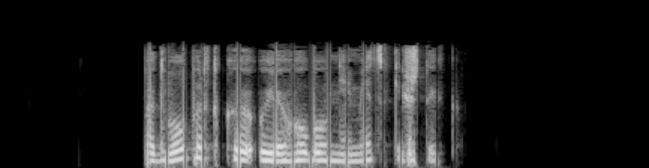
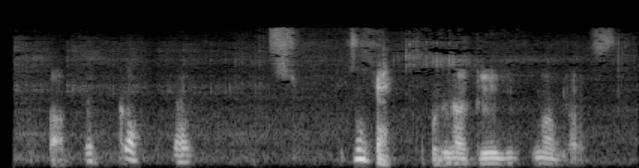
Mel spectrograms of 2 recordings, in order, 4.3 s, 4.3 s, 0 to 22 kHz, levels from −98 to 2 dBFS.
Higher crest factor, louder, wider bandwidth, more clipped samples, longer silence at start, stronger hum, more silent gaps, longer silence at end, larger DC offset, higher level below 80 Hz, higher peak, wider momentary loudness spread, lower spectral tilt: second, 18 dB vs 24 dB; first, -15 LUFS vs -28 LUFS; second, 7.6 kHz vs 11.5 kHz; neither; first, 0.95 s vs 0.35 s; neither; neither; first, 1.4 s vs 0.15 s; neither; first, -44 dBFS vs -66 dBFS; first, 0 dBFS vs -6 dBFS; second, 8 LU vs 15 LU; about the same, -5 dB/octave vs -5 dB/octave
